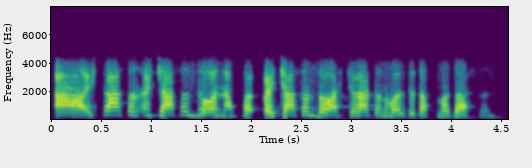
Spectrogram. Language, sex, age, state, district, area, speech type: Kashmiri, female, 18-30, Jammu and Kashmir, Anantnag, rural, conversation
